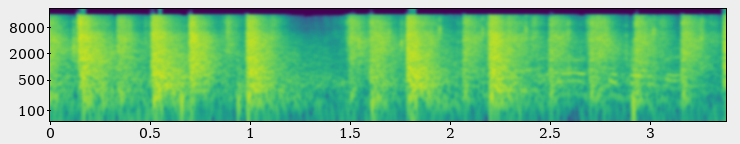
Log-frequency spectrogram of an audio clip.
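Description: Rapid series of loud, sharp gunshots from .357 Magnum revolvers at an outdoor shooting range in a canyon, about a dozen close reports in quick, uneven succession with hardly any pause.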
